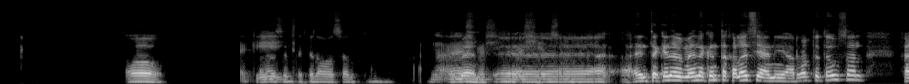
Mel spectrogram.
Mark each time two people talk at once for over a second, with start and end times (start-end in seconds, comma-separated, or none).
4.5-5.8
